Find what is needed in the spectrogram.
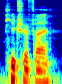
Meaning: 1. To fester or rot and exude a fetid stench 2. To become filled with a pus-like or bile-like substance 3. To reach an advanced stage of decomposition 4. To become gangrenous
- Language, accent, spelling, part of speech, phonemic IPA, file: English, US, putrefy, verb, /ˈpjutɹəfaɪ/, En-us-putrefy.ogg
